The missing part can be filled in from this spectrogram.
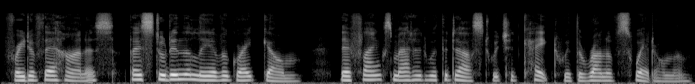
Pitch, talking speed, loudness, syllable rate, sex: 185 Hz, 250 wpm, -20 LUFS, 5.1 syllables/s, female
